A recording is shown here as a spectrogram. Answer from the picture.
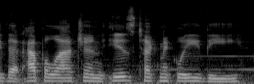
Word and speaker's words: Appalachian: the strange and paranormal stories from along the Appalachian National Scenic Trail or the Appalachian National Scenic Trail, depending on where you're from. Either pronunciation is acceptable. Though I will say that Appalachin is technically the correct way because it's named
